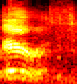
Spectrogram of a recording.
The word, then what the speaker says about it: Aerith: The funny part is that neither pronunciation is technically wrong in a sense. It's just a translation issue, because according to my research, they pronounce it Aerith in Japanese, but when you translate it to English, it's supposed to be Aerith, because they're trying to say, a take on the word Earth, sort of, but they say it Aerith in Japan.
